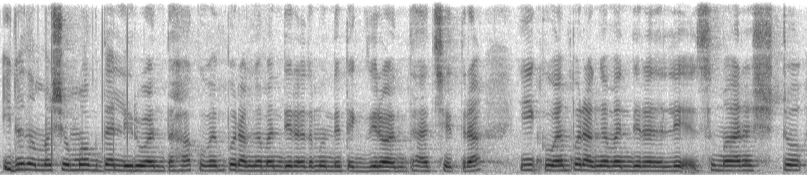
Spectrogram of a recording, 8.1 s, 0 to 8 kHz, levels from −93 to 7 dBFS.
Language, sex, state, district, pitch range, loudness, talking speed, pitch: Kannada, female, Karnataka, Shimoga, 210-235 Hz, -15 LUFS, 110 wpm, 215 Hz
